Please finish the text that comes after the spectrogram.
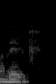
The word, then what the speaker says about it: deque: Oh, ternyata tadi saya salah pengucapannya. Seharusnya yang betul adalah deck, bukan deki.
